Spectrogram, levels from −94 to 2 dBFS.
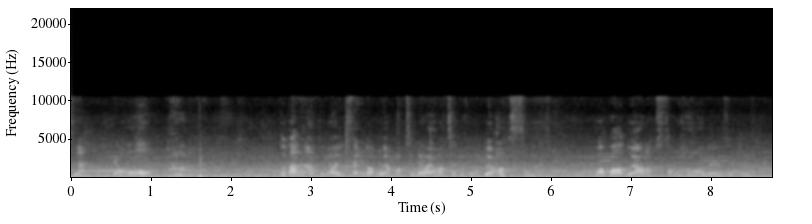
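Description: Sound recording with no audible technical faults.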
